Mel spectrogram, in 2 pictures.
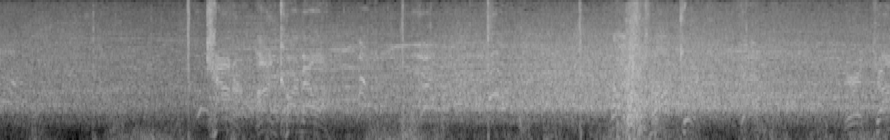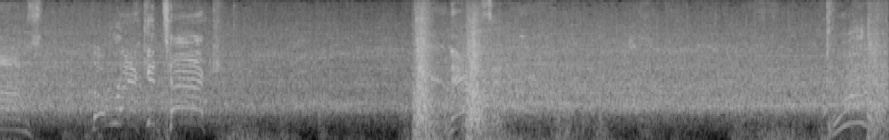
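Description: Fists and kicks thud against bodies.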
